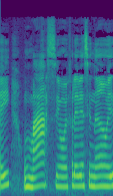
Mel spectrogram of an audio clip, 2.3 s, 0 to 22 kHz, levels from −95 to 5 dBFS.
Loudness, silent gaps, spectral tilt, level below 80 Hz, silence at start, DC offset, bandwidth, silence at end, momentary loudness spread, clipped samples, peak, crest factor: -17 LUFS; none; -4 dB/octave; -58 dBFS; 0 s; under 0.1%; 15.5 kHz; 0 s; 6 LU; under 0.1%; -4 dBFS; 12 dB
